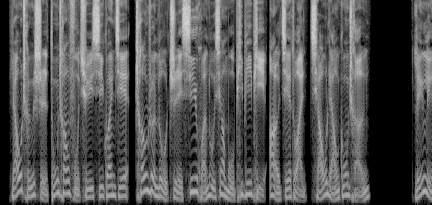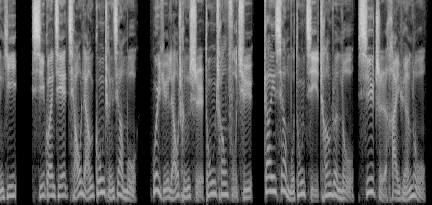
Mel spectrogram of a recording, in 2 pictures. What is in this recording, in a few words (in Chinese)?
男 工程解说 平稳讲述; 西关街桥梁工程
